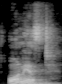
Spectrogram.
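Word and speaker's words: honest: এন বসবে an hour an hour ঠিক একইভাবে অনেস্ট অনেস্ট ম্যান অনেস্ট ম্যান ও এখানকার এস এর উচ্চারণটা কিসের মত হয় অনেস্ট ও এর মত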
